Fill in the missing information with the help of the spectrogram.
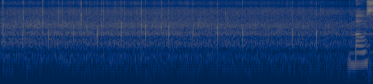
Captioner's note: applause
